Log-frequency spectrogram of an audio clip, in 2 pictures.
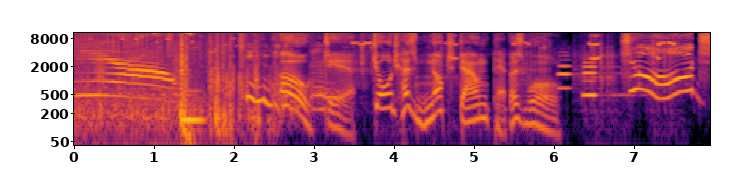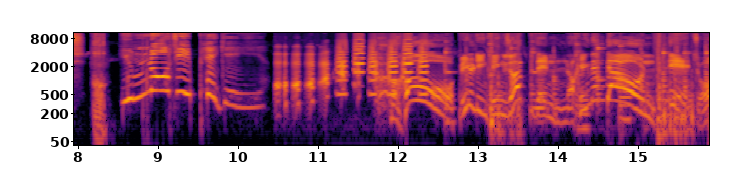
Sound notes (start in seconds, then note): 0.2 george imitates airplane; 2.3 george giggles; 8.2 snorts; 10.4 laughs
